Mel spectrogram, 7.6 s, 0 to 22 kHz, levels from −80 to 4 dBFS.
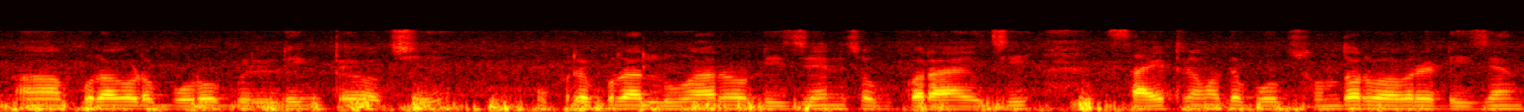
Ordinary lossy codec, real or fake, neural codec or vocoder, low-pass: none; real; none; 7.2 kHz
